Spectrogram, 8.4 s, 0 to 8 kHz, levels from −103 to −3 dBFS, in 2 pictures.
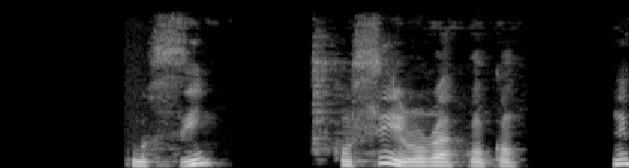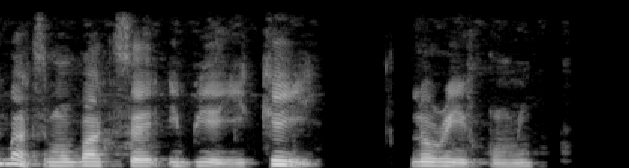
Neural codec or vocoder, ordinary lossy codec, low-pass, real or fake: none; none; 7.2 kHz; real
